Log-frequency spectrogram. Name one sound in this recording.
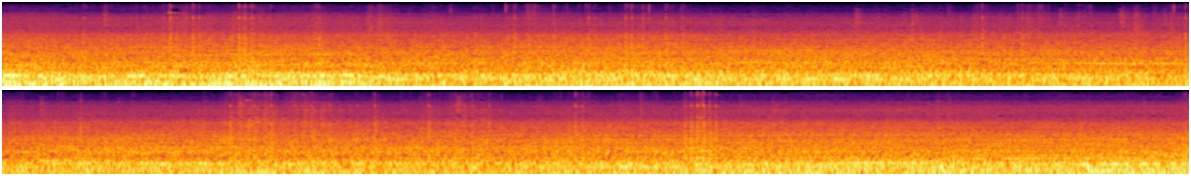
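Loose fittings rattle and clatter inside the bus.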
